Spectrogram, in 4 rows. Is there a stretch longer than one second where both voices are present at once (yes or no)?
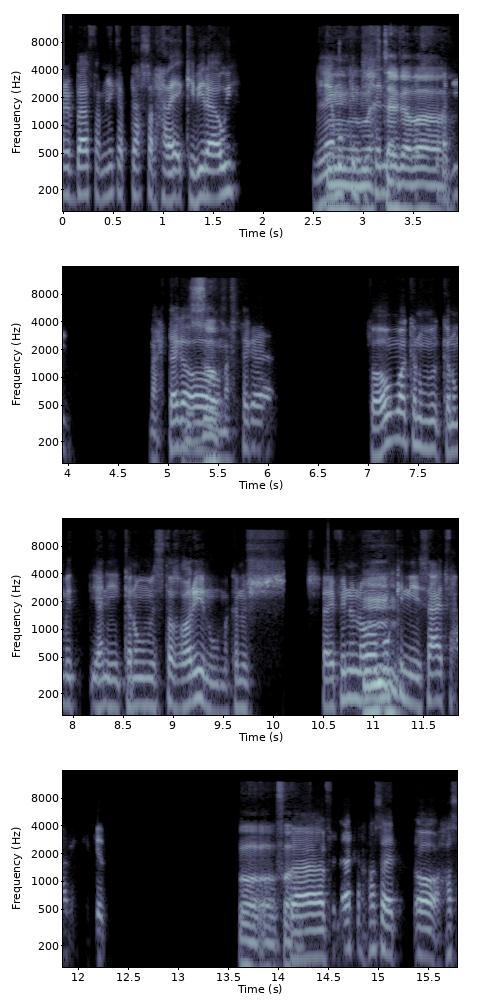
yes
